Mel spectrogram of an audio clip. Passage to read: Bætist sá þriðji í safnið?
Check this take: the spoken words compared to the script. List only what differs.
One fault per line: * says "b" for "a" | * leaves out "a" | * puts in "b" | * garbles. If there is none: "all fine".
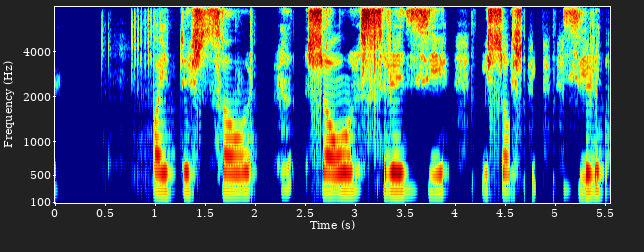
* garbles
